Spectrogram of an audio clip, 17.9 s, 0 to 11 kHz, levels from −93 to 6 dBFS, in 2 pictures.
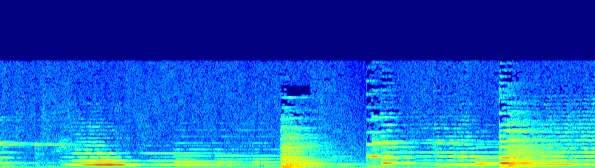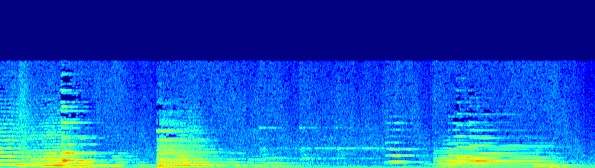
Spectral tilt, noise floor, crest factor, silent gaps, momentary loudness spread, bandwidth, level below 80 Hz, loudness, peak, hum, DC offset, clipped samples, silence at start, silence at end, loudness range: -7.5 dB/octave; -48 dBFS; 20 dB; none; 22 LU; 7.4 kHz; -52 dBFS; -25 LUFS; -6 dBFS; none; 0.4%; under 0.1%; 0 s; 0 s; 9 LU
